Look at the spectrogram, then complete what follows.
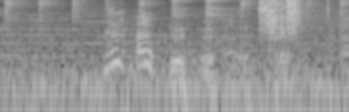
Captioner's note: laughter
